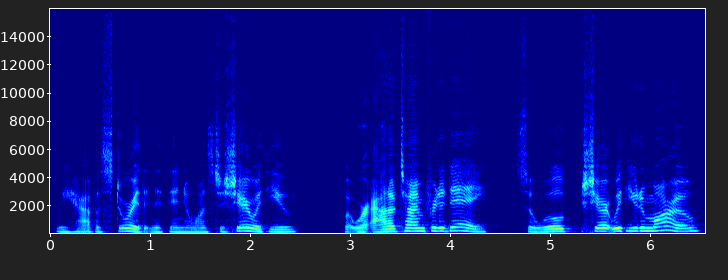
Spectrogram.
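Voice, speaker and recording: A woman's voice: medium pitch, a little fast, fairly bright tone. A woman hosting a storytime, reading a children's picture book aloud and explaining it to a young child. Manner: instructive, addressing a young child.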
